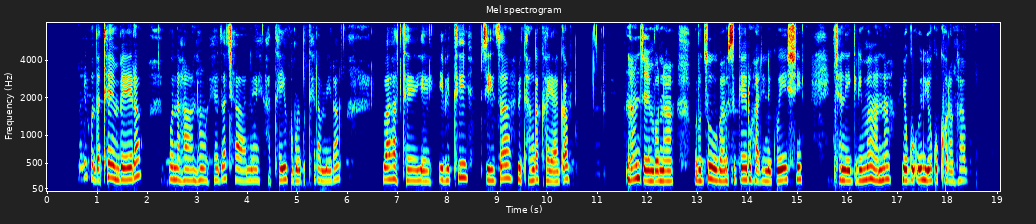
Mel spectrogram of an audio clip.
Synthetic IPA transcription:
naɾikondatʰe̞ːmbe̞ːɾa | mbo̞naɦaːn̥huhe̞zat͡ʃaːne̞hatʰejiɡomweɡutʰe̞ɾamiɾa | βahatʰe̞je̞iβitʰibjiːzaβitʰaːŋɡakʰajaɡa | n̥aːnd͡ʒe̞mbo̞nauɾuzuβaɾusiɡeɾuɦaɾiniɡwiːʃi | t͡ʃaneiɡiɾimaːna | jjoɡukʰo̞ɾaŋ̥aβo

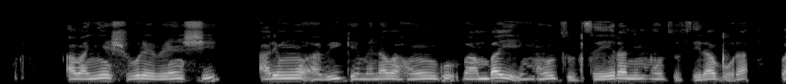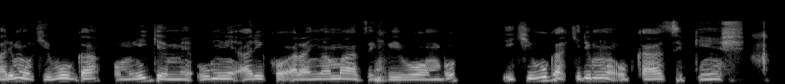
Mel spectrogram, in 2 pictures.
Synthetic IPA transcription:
aβaɲe̞ʃuɾe̞βe̞ːnʃi | haɾimŋo̞ʔaβiːɡe̞me̞naβahuːŋɡṵβaːmbaje̞im̥huːzuze̞ːɾanim̥huːzuziɾaβṵɾa | βaɾimukiβuɡaumŋiːɡe̞me̞ʔumŋe̞̰ʔaɾikʰo̞a̰ɾaɲwamaːzikwiːβo̞ːmbo̞ | ḭkʰiβuɡakiɾimŋo̞̰ʔṵb̚ɡaːt͡sib̚ɡiːnʃi̥

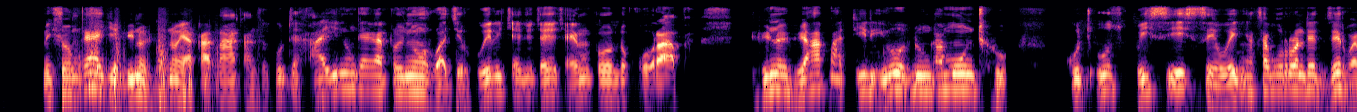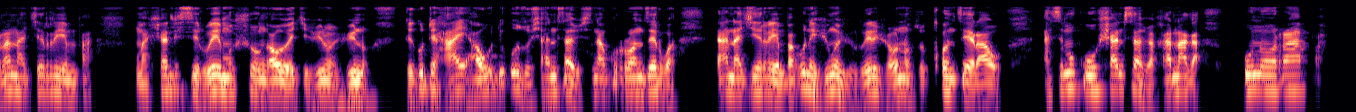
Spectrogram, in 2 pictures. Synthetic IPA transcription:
miʃo̞ŋɡajet͡ʃiʐino̞ʐino̞jakanakaŋɡe̞kutiɦaiːno̞ŋɡejakato̞ɲo̞rwat͡ʃirwiɾit͡ʃait͡ʃo̞t͡ʃat͡ʃo̞t͡ʃa̰ino̞tondokʰoɾaːpḁ | ʐino̞ʐiakatiɾiʔiwoɗuŋɡamuntʰu | kutiuzwisise̞we̞ɲat͡sakuro̞nde̞d͡ze̞rwananat͡ʃire̞mbamaʃandisirwe̞muʃo̞ŋɡauwet͡ʃiʐino̞ʐiːno̞ŋɡe̞kutiɦaiʔauɗikuzo̞ʃandisaʐisinakuro̞nze̞rwa̰nanat͡ʃire̞mbaʔune̞ʐimwe̞ʐirwe̞ɾeʐauno̞zo̞ko̞nze̞ɾaːwo̞asimukuʃandisaʐakanaka̰ | uno̞raːpḁ

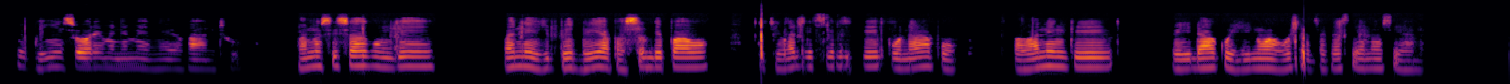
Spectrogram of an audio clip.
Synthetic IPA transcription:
ruɡʱwiɲisoɾemeneme̞neʋantʰu | ʋano̞sisakuŋɡe̞ | ʋane̞ɦibʱe̞ɮe̞japasende̞paʋo̞ | kutiʋaɗet͡seɾeke̞ponapo̞ | paʋane̞ŋɡe̞ | ʐeiɗakuɦinwaɦoʃa̰d͡zakasijanasijaːna

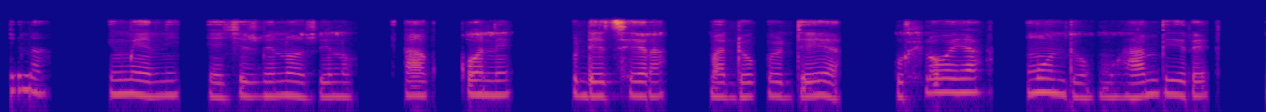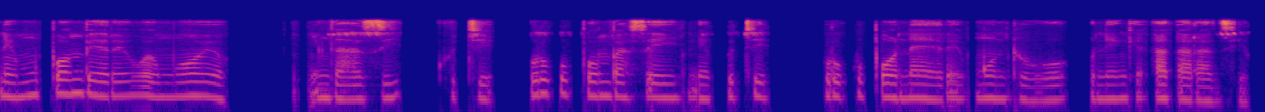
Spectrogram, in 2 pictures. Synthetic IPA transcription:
ina | imwe̞ni | jet͡ʃiʐino̞ʐino̞ | akuko̞ne̞ | kuɗe̞t͡se̞ɾa | madʱo̞kodʱe̞ja | kuɬo̞ja | muntʰumuɦambiɾe̞ | ne̞mupo̞mbe̞ɾe̞we̞̰mwo̞jo̞ | ŋɡazi | kʰuti | uɾikupo̞mbase̞ine̞k̚uti | urikupo̞naɦe̞ɾḛmuntʰuwo̞une̞ŋɡe̞ʔakaɾad͡zḭːkwa

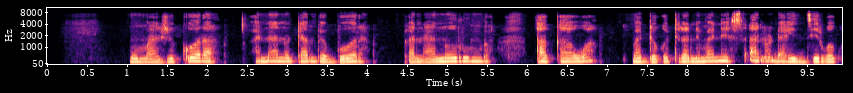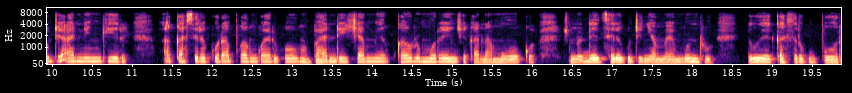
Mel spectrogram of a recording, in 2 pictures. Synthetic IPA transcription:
mumaʐiko̞ɾaː | naːno̞tambe̞bʱo̞ɾa | kanaːno̞rumbaː | kawa | madʱo̞ko̞terane̞mane̞saano̞ɗaid͡zirwakutianiŋɡiɾe̞ | akasiɾekuɾapwaŋɡwarikamubʱandit͡ʃamkaurimuɾe̞nd͡ʒe̞kanamuoko̞ʐ̥ino̞ɗe̞t͡se̞ɾekutiɲamajemuntʰu | iwe̞ikasirikubʱo̞ːɾa

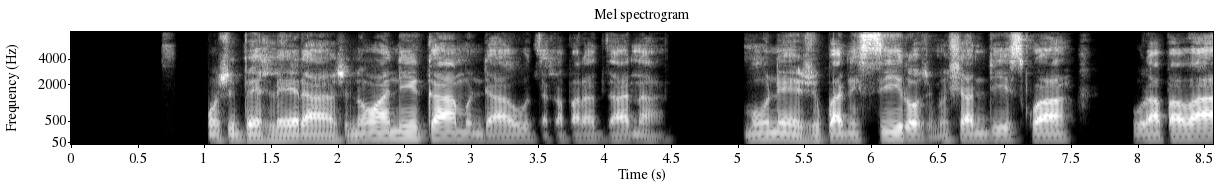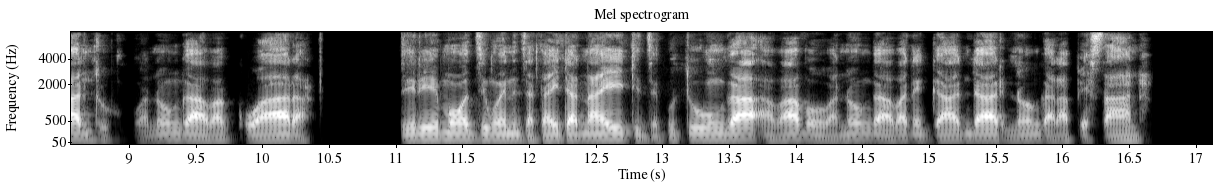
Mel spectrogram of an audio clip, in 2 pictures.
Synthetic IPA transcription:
muʐibʱe̞ɮe̞ɾaʐino̞wanikamundaud͡zakapaɾad͡zaːna | mune̞ʐikwanisiɾo̞ʐino̞ʃandiswa | kuɾapaʋantʰuʋano̞ŋɡaʋakwaɾa | d͡ziɾimo̞d͡zimwe̞nid͡zakaitanaitid͡ze̞kutuŋɡaaʋaʋo̞ʋano̞ŋɡaʋane̞ɡʱandaɾino̞ŋɡaɾape̞saːna

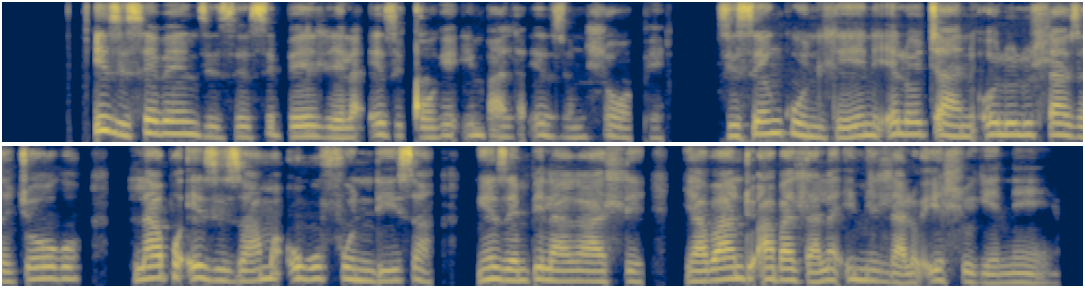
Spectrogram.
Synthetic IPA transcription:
izisɛβend͡zʱisɛsib̥ʱɛɮɛla̰ʔeziɡ͡ǃʱɔɣɛʔimpʼaɬa̰ʔɛzem̩ɬɔpʰɛ | z̥iseŋkʼund͡ɮʱenḭʔɛlɔt͡ʃʼaniʔoluluɬazat͡ʃʼɔɣɔ | lapʰɔʔezizamaʔuɣufundʱisa | ŋɛzempʼilaɣaɬɛjaβantʼuʔaβaɮalaʔimiɮalɔ̰ʔeɬuɣɛnɛ̰ːjɔ

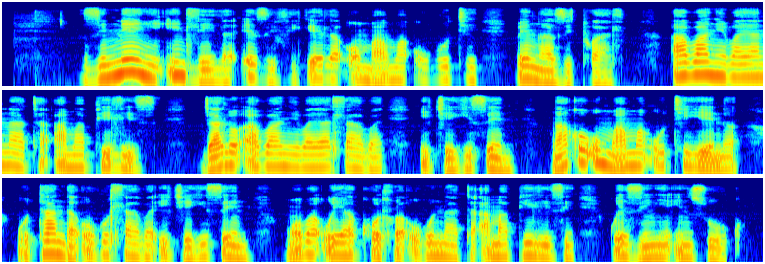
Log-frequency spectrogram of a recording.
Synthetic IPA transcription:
zineŋiʔind͡ɮʱɛlaʔeziviɣɛlaʔɔma̰maʔuɣutʰi | βɛŋazitʰwaːlɛ | aβaɲɛβajanatʰa̰ʔa̰mapʰilisi̥ | nd͡ʒʱalɔ̰ʔa̰βaɲɛβajaɬaβa | id̥ʒ̥ʱeɣiseni | ŋakʰɔʔuma̰maʔutʰijɛna | utʰandʱaʔṵɣuɬaβaʔḭd̥ʒ̥ʱeɣiseni | ŋɔ̰βaʔujakʰɔɬwa̰ʔṵɣunatʰaʔa̰mapʰilisi | ɣweziɲɛʔint͡sʼuːɣu

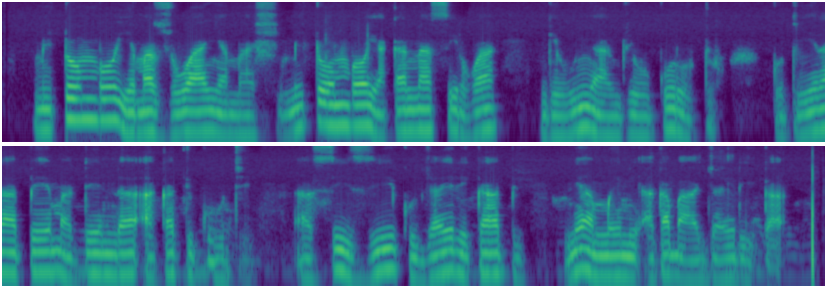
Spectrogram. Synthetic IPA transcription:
mito̞mbo̞je̞mazuwaɲamaːʃimito̞mbo̞jakanasirwa | ŋɡe̞ɦuɲanʐiɦukuɾutukutiirape̞mate̞ndaʔakatikuti | a̰sizikud͡ʒairikapi | ne̞amwe̞niʔa̰kaɓaːd͡ʒairiːka̰

